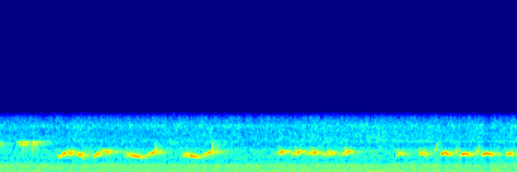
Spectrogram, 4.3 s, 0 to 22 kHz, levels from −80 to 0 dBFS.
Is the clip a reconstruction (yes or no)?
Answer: no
